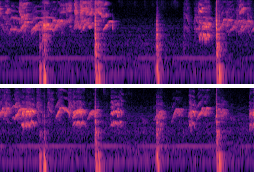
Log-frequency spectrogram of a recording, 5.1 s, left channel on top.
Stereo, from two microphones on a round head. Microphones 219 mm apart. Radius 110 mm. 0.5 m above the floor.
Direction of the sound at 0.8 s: 40° left (ahead or behind).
